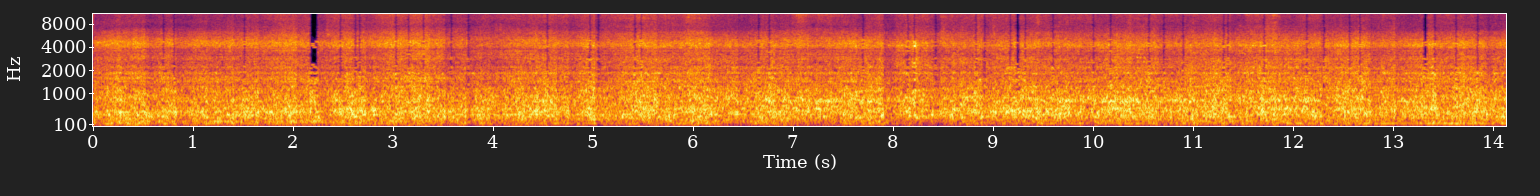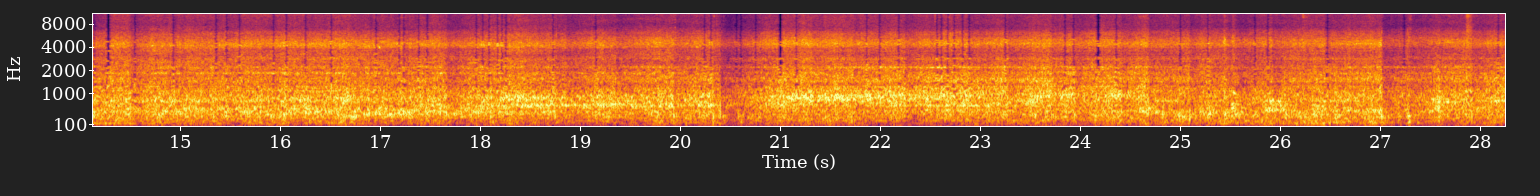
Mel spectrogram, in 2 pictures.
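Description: Electric commuter train running at speed, heard from inside the passenger car: a steady rumble of wheels on rail with a low hum underneath.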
